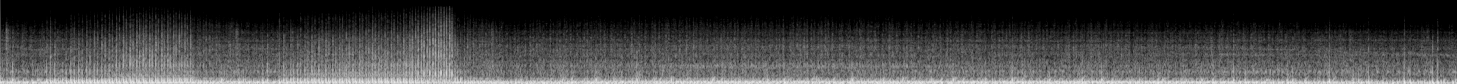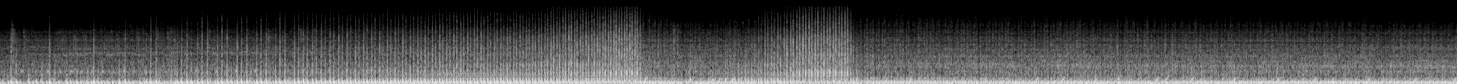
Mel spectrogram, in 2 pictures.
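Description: Harley-Davidson Breakout's V-twin with an S&S 475 cam, running through Vance & Hines pipes with quiet baffles, pulling steadily under way. Twice, near the start and about two-thirds through, a brief rush of noise rises over the engine.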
